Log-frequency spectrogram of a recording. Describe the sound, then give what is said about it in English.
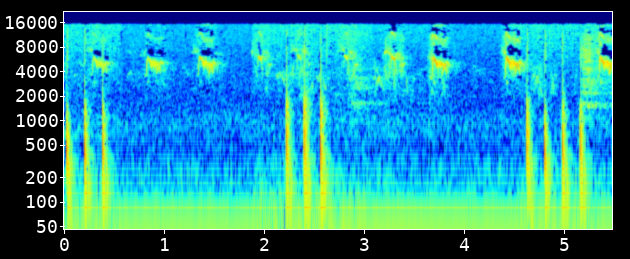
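Three sets of sharp wooden knocks on the door of a little old cottage in the woods, each a quick burst of three raps with pauses between, while birds chirp and tweet softly in the background. “Surely if I knock on the door and use my best manners, they will at least let me sample a morsel.”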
